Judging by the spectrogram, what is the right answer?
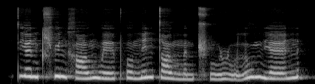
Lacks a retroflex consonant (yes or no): no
